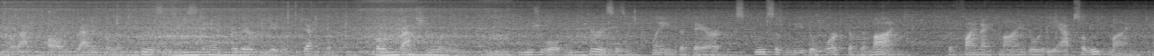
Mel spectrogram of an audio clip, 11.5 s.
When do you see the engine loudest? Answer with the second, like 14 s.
2 s.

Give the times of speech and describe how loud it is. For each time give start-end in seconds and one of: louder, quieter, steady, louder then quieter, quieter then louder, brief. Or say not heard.
0.0-11.5 steady.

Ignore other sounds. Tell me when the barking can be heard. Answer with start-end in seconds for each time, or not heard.
not heard.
